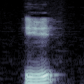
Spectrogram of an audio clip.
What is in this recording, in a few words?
Spanish E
